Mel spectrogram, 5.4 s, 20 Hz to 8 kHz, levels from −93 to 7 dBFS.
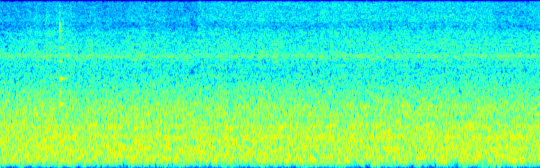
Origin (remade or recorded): remade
